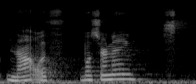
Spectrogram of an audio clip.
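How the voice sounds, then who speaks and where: A woman's voice: mid-range voice, steady tone, unhurried, gravelly, a little hiss or hum. A middle-aged woman chats casually and effusively into a phone, rambling through asides as she introduces a bedtime story reading. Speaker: host of a family social media video. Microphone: handheld phone.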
